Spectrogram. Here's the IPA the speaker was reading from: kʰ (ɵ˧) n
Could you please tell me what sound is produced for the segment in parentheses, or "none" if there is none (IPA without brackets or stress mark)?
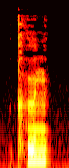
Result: ɵ˧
